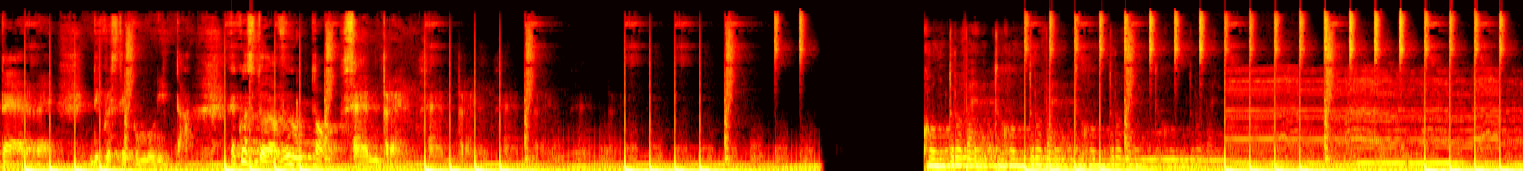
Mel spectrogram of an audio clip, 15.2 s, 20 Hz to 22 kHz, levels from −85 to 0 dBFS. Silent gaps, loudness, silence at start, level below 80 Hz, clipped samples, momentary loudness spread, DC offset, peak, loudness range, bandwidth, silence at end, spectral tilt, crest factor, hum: 8.68-8.77 s, 9.04-9.08 s; -15 LUFS; 0 s; -12 dBFS; under 0.1%; 11 LU; 0.9%; 0 dBFS; 4 LU; 17 kHz; 0 s; -5.5 dB/octave; 12 dB; none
